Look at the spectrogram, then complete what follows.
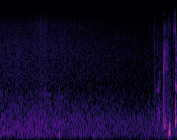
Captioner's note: whispering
